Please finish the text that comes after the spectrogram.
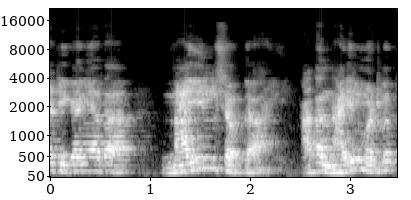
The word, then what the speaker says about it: Nile: ते नाईलचं स्पेलिंग आहे, नाईल नदीचं NILE, त्याला तुम्ही वाचून राहिले निळे.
